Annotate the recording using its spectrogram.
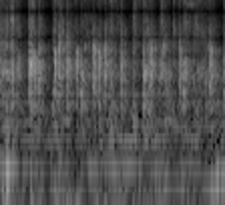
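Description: An audience getting up to leave a cinema: a dense, irregular patter of small knocks, clicks and rustles over a faint low hum.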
